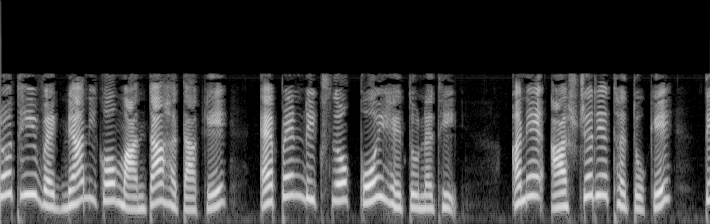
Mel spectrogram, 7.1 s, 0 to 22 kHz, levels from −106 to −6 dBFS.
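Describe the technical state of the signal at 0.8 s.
At 0.8 s, like the whole clip, the speech sounds watery and dull, with nothing above 6.5 kHz. That's likely MP3 compression at a low bitrate, around 45 kbps, dropping weak frequency lines.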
